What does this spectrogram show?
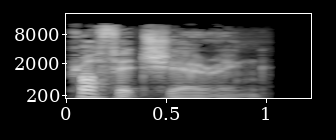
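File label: "profit sharing", British English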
